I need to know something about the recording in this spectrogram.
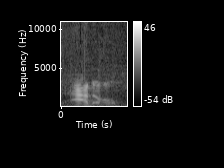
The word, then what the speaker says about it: Adol: doll is um not how his name is pronounced it's adol for this character here uh but the other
